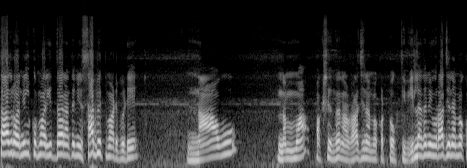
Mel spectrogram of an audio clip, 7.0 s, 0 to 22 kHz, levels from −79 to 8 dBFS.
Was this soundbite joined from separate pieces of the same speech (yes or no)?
no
